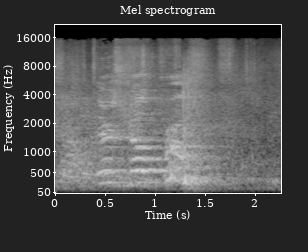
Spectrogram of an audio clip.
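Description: A man's voice: a short, loud vocal outburst without clear words, lasting about a second.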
